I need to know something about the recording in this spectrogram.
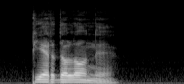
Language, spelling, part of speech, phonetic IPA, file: Polish, pierdolony, verb / adjective, [ˌpʲjɛrdɔˈlɔ̃nɨ], Pl-pierdolony.ogg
